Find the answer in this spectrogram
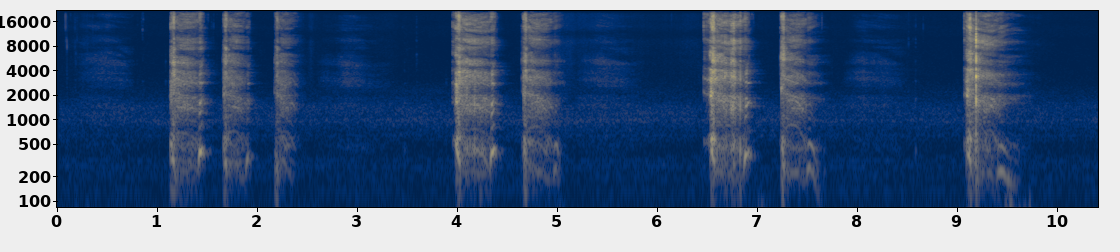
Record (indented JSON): {
  "three_cough_length": "10.4 s",
  "three_cough_amplitude": 32767,
  "three_cough_signal_mean_std_ratio": 0.33,
  "survey_phase": "beta (2021-08-13 to 2022-03-07)",
  "age": "18-44",
  "gender": "Female",
  "wearing_mask": "No",
  "symptom_cough_any": true,
  "symptom_shortness_of_breath": true,
  "symptom_fatigue": true,
  "symptom_headache": true,
  "symptom_loss_of_taste": true,
  "symptom_onset": "10 days",
  "smoker_status": "Ex-smoker",
  "respiratory_condition_asthma": false,
  "respiratory_condition_other": false,
  "recruitment_source": "Test and Trace",
  "submission_delay": "3 days",
  "covid_test_result": "Positive",
  "covid_test_method": "RT-qPCR"
}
